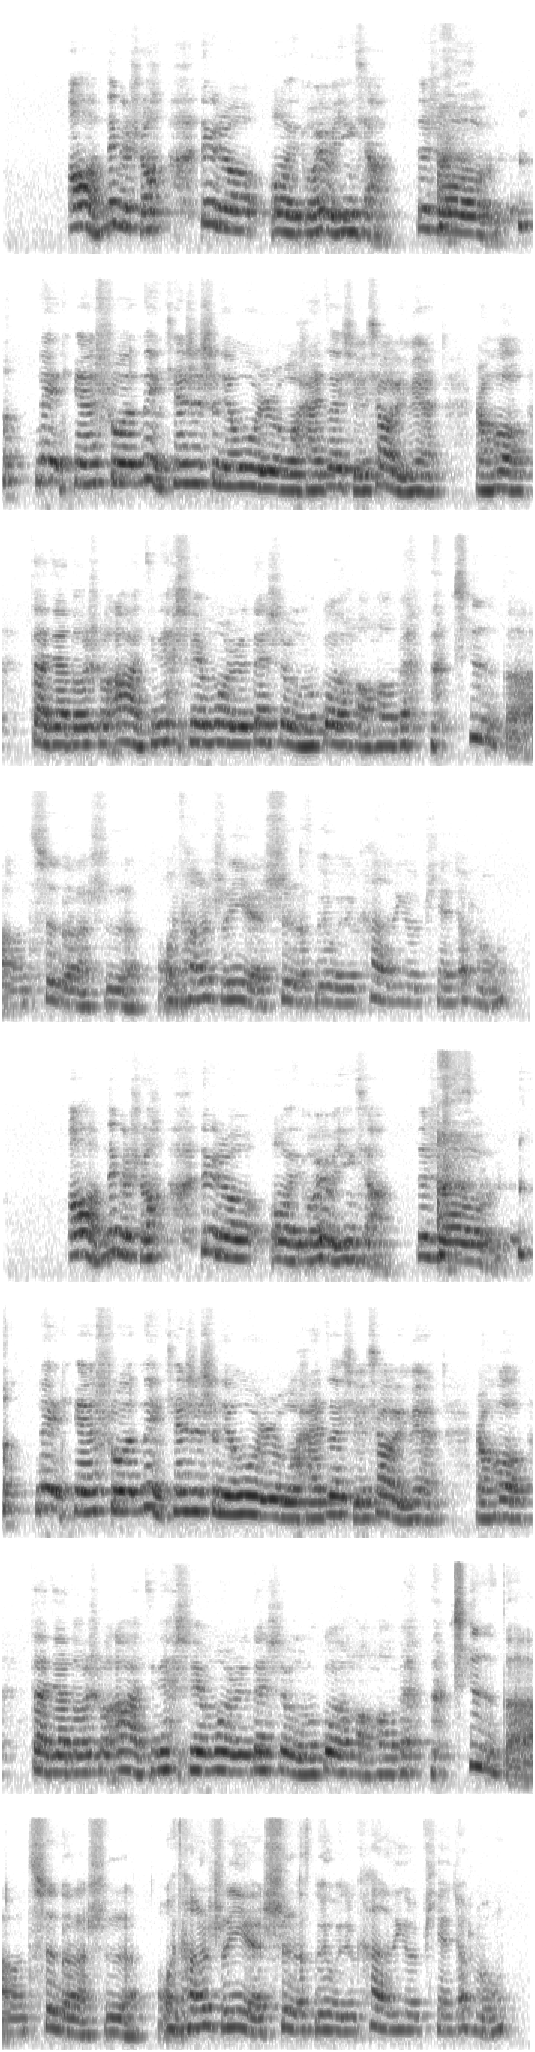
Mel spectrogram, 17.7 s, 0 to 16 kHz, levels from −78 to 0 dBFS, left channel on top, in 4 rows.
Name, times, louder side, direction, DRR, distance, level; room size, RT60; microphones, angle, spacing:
voice 1, 0.5-4.1 4.7-12.5, right 1 dB, 10° left, 1.7 m, -22 dB
voice 2, 12.6-17.4, right 3 dB, 70° right, 0.6 m, -28 dB
4.8 x 3.4 x 3.1 m
head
